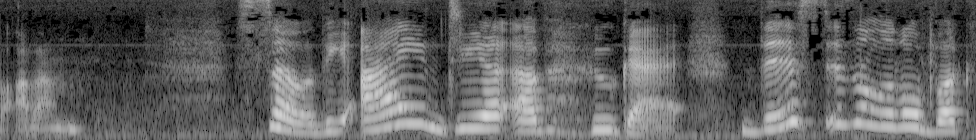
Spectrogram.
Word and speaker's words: hygge: So people have wondered, what is this word hygge? How do you say it? Is it hygge? Are you getting hygge with it? It's hygge, according to this author.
